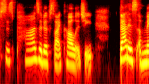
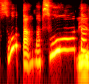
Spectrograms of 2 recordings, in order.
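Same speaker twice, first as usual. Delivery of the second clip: put-on "mapsuta" pronounced with a Spanish accent; 4 semitones higher than usual. Recalling how they said a word they were being taught, Spanish-accented pronunciation. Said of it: "I would say it in a Spanish way".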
